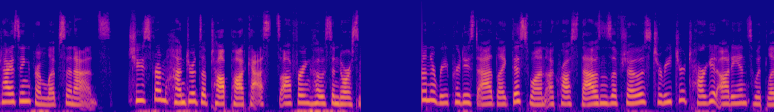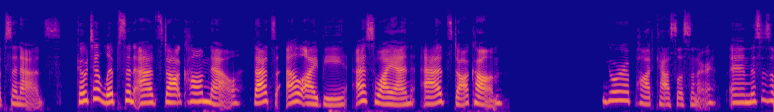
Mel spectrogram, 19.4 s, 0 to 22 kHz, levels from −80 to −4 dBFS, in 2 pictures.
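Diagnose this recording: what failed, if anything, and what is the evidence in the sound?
An audio dropout to silence cuts the speech off just after "top podcasts offering host" at 4.51 s and brings it back at 5.28 s on "a reproduced ad like", so about 0.77 s is missing. The gap holds no room tone at all. On a waveform it is a flat line between abrupt edges, and on a spectrogram a fully black vertical band. The likely failure is at the input stage, a lost connection or mute upstream, while the recorder kept writing silence.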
